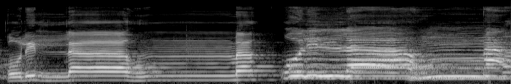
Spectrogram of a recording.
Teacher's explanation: قاف حروف مستعلیہ میں سے ہے، اس لیے اس کو پر پڑھیں گے۔ لفظ اللہ کے لام سے پہلے حرف یعنی لام کے نیچے زیر ہے تو لفظ اللہ کے لام کو باریک پڑھیں گے۔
